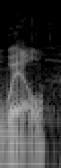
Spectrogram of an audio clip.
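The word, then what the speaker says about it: Wyl: Granted, it's spelled W-Y-L, but it's still Will.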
